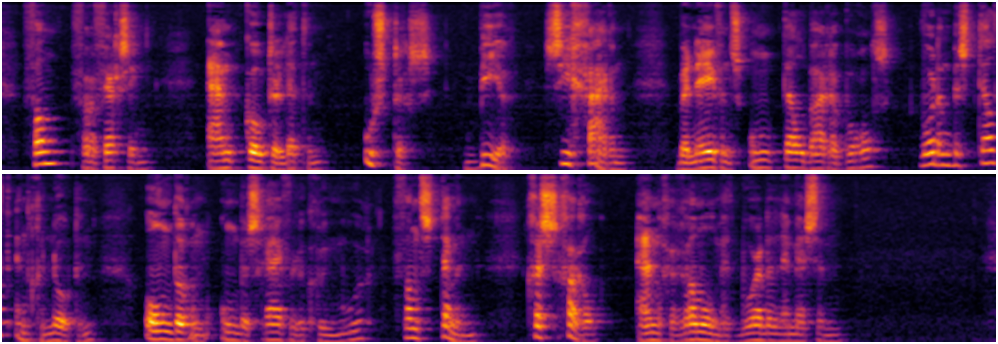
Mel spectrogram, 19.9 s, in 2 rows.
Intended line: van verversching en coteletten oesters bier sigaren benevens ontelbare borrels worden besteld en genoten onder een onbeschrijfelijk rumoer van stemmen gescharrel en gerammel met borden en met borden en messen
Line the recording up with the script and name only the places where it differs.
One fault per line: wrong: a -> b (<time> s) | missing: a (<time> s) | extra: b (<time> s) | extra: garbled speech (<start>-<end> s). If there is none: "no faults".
missing: met borden en (17.9 s)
